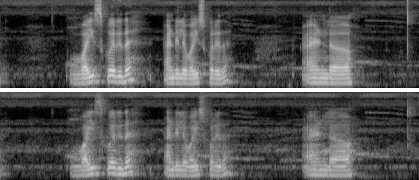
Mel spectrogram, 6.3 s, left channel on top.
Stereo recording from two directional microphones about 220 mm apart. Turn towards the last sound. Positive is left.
turn(degrees=45)  # may be behind; listen again after turning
